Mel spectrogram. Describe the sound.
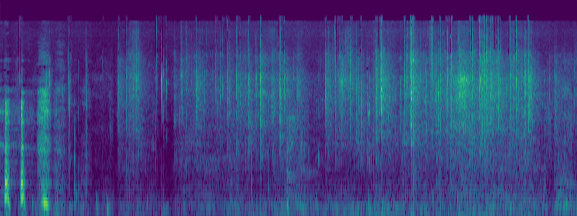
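Crunching and chewing on an apple-flavoured fruit candy: a few sharp, loud crunches at the start, followed by softer, irregular crunchy chewing noises that continue throughout.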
